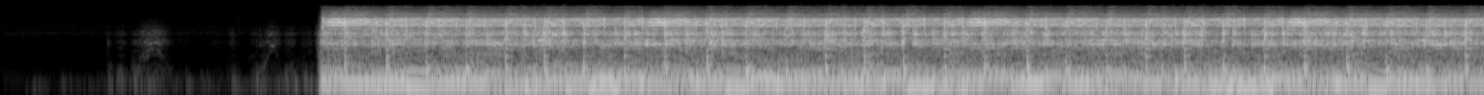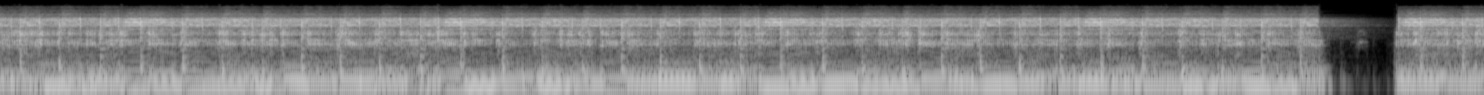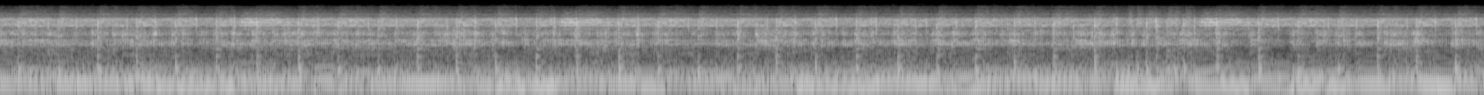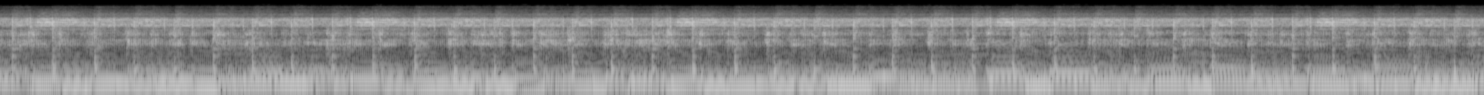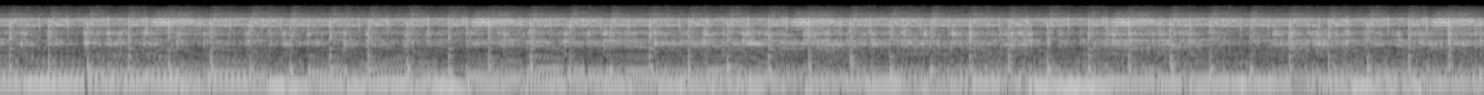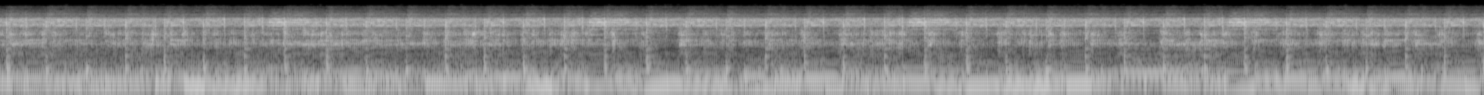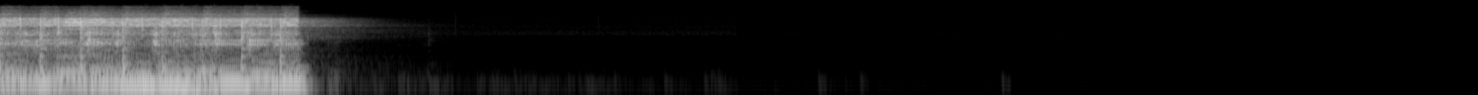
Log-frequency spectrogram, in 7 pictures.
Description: Menace – Boom Box demo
